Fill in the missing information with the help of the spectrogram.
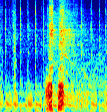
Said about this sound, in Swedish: Och jag startade motorsågen lite innan, som man vill göra för att veta att den går igång och sådär.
